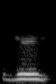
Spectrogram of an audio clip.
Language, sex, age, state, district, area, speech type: Urdu, female, 45-60, Bihar, Khagaria, rural, conversation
